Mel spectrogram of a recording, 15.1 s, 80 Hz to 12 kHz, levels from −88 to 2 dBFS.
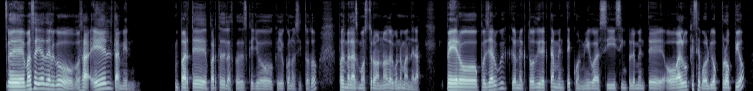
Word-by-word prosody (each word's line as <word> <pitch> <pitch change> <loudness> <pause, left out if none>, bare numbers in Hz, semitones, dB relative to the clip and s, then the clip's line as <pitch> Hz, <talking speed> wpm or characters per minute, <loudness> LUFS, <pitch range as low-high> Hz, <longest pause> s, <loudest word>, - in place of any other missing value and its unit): Eh, 135 0 +8
más 155 +3 +5
allá 185 -1 +4
de 170 - +1
algo, 155 - +1
o - - -6
sea, 125 - +5
él 190 +4 +2
también. 90 - -4 0.9
Parte 115 -1 +2
parte 105 +2 -4
de 110 - -4
las - - -7
cosas 100 0 -9
que 95 - -11
yo 95 -2 -7
que - - -14
yo 95 - -10
conocí 90 -5 -12
y - - -26
todo, - - -10 0.4
pues 120 0 -1
me 110 - 0
las 105 -1 +1
mostró, 100 -1 -4
¿no?, 105 +3 -5
de - - -2
alguna 105 +1 -5
manera. 90 -6 -8 0.5
Pero, 125 -2 +6
pues 120 0 -5
ya 135 - +4
algo 155 +6 -4
que - - -23
conectó 105 +1 -5
directamente 115 0 -4
conmigo 100 +1 -6
así 105 +1 -5
simplemente 100 -1 -6
o 105 +2 0
algo 130 +4 +4
que 160 - -8
se - - -4
volvió 100 +3 -2
propio 115 -2 -1
110 Hz, 180 wpm, -22 LUFS, 100-125 Hz, 0.9 s, Eh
